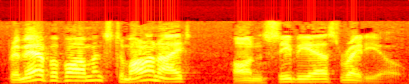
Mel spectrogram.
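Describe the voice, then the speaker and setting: Animated American vintage radio announcer man. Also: mid-range voice, a little fast. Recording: muffled vintage radio recording.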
